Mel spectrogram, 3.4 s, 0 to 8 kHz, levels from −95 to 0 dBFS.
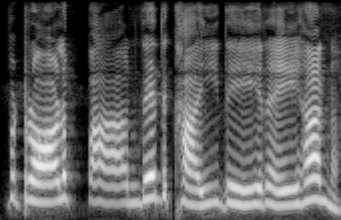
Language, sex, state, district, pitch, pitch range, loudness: Punjabi, female, Chandigarh, Chandigarh, 240 Hz, 220-285 Hz, -15 LUFS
